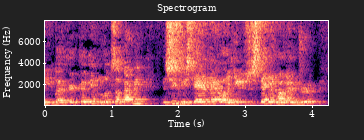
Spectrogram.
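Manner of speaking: normal talking voice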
